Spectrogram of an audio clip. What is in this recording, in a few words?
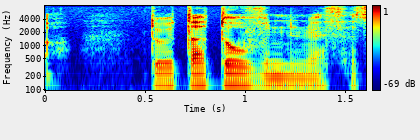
"dwfn", Welsh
